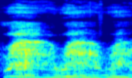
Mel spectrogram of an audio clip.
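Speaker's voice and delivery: ordinary talk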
